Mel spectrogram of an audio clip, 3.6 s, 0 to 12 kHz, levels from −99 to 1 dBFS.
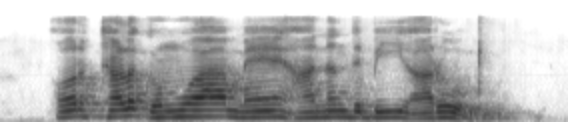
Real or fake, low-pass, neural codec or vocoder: fake; 7.2 kHz; codec, 16 kHz, 4 kbps, X-Codec, HuBERT features, trained on LibriSpeech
